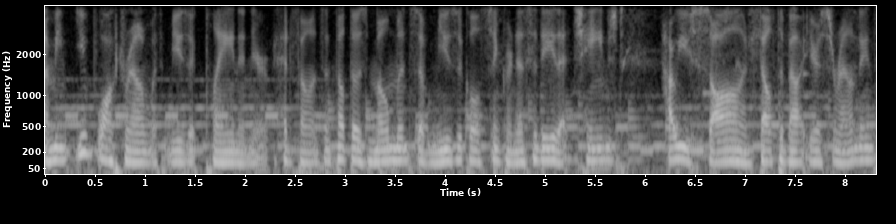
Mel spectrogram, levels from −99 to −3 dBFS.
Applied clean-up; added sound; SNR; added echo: none; none; none; none.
